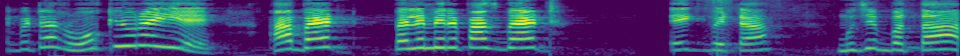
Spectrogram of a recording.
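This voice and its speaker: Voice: very high voice, lively intonation, normal speed, pushed and bright, full character voice. A voice actor playing a worried, doting middle-aged mother who coaxes and fusses in a comedy cartoon. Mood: coaxing. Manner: fussing and coaxing.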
